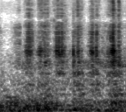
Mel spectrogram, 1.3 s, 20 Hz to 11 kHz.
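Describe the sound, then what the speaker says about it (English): A small hand file rasps across the cut end of a metal pipe, deburring it during a Fiat 500 clutch slave cylinder repair; quiet, close, repeated strokes in a steady rhythm with no talking. "I might just get a little file on the end and clean the burrs up."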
